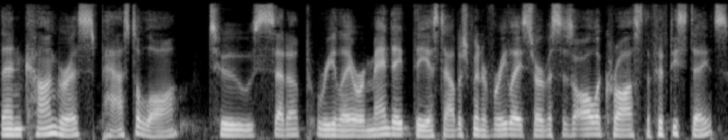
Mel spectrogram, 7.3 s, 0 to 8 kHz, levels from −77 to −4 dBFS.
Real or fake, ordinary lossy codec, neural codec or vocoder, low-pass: fake; MP3, 48 kbps; codec, 16 kHz, 1 kbps, X-Codec, HuBERT features, trained on LibriSpeech; 7.2 kHz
